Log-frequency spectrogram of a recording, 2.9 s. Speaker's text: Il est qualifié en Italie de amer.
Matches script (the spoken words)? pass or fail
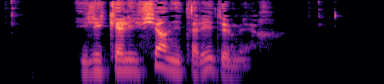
pass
